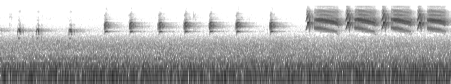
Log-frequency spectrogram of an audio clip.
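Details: Northern mockingbird singing at midnight in suburban New Jersey, mimicking other species: short chirps near the start, then louder repeated phrases, and finally rapid loud buzzy downslurred notes in quick series, with low background hum.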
